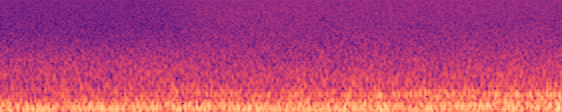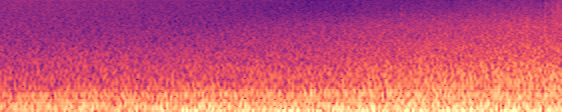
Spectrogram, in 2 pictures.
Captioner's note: wind blusters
